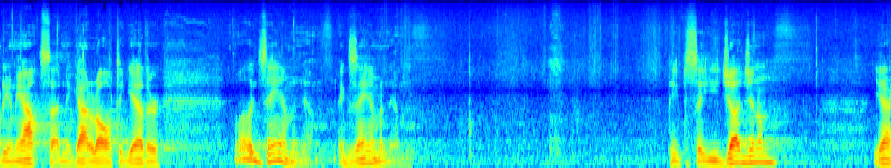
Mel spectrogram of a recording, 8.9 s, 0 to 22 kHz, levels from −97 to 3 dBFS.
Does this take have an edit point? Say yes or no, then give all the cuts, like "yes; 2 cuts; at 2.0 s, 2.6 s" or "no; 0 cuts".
no; 0 cuts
